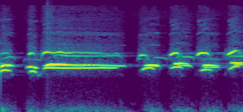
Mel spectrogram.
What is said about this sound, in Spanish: A ver, ¿me lo podéis silbar? ¿Sabéis silbar alguno? A ver. Poneros de acuerdo, a ver. Yo no sé silbar. Poneros de acuerdo. Una, dos, tres.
